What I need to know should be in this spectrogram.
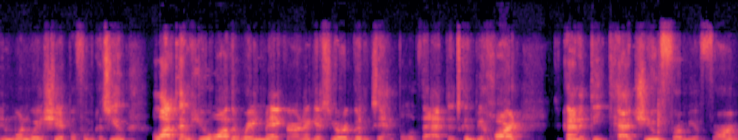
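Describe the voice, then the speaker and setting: A very fast-talking man, fairly high in pitch, with ordinary pitch variation. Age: 60s. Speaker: business succession advisor. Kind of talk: webinar panel discussion. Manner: hesitant, many fillers and restarts.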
